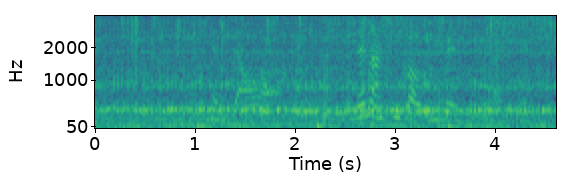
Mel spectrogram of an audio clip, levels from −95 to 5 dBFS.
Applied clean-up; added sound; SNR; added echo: none; Sink (filling or washing) / Water tap, faucet; -4 dB; none.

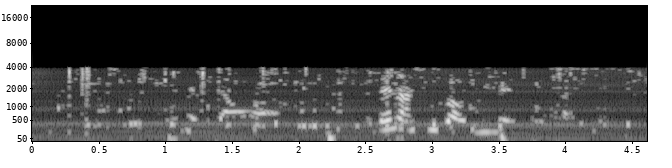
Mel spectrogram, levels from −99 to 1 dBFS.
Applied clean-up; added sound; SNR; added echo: classical method spectral subtraction.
